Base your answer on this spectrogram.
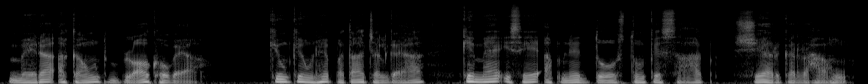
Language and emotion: Urdu, sad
